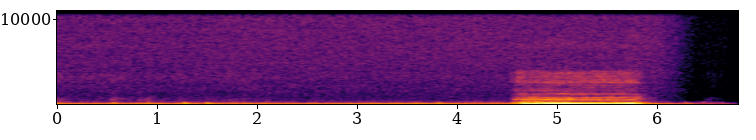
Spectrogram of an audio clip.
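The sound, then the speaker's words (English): Daisy, a flat-nosed female bulldog, snores with a steady, low, rumbling rasp, then lets out a louder, drawn-out nasal snort with a buzzing, tonal quality before it fades out. “We made it sure that she could get the most air in, but she still snores crazy. Bulldogs are known for that.”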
